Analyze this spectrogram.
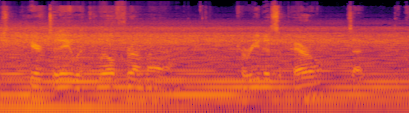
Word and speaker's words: Caritas: We're here today with Will from Caritas Apparel.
